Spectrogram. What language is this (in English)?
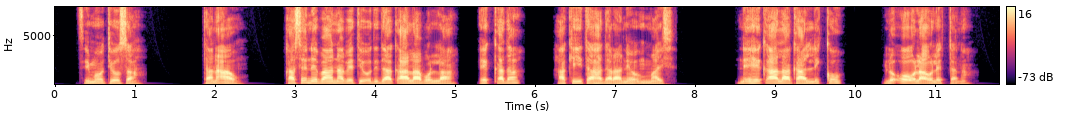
Gofa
